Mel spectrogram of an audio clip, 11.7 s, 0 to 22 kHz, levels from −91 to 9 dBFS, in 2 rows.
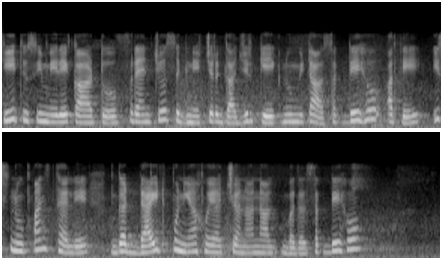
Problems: background sounds at intervals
